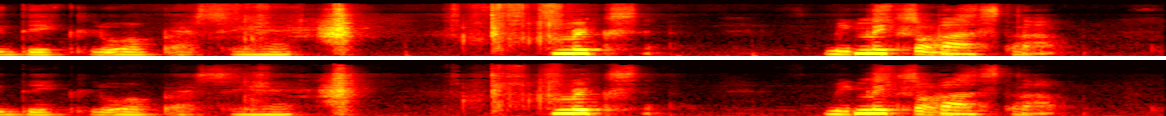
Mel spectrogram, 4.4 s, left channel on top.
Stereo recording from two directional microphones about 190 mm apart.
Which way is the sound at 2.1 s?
35° right (ahead or behind).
